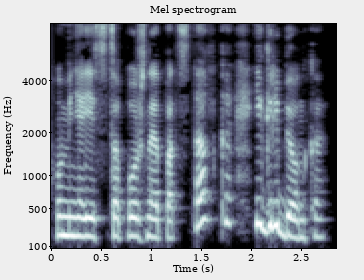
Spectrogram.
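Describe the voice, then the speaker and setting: A woman's voice: mid-range voice, lively intonation, moderate pace, natural voice. A woman voicing a vain, boastful male shirt collar who flirts and brags in a gushing way. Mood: smooth flirting.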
